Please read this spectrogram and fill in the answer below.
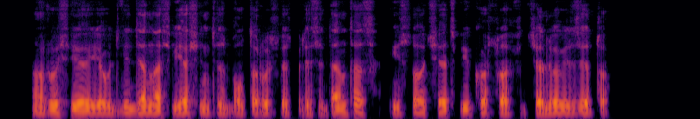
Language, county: Lithuanian, Kaunas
